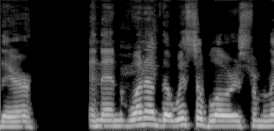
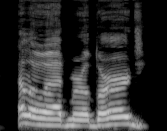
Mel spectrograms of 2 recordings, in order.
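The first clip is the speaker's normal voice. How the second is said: put-on speaking with German accent; 3 semitones higher, 3 dB louder than usual. Retelling what UFO pilots said over the wire to an admiral, German accent. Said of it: "with a German accent".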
